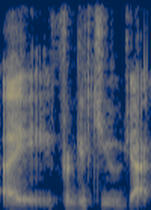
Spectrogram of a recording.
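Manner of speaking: put-on very quiet, tipsy, drunk pirate voice. Describing a pirate crew to the other speaker, in a put-on drunk pirate voice. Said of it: "That's my pirate voice".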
